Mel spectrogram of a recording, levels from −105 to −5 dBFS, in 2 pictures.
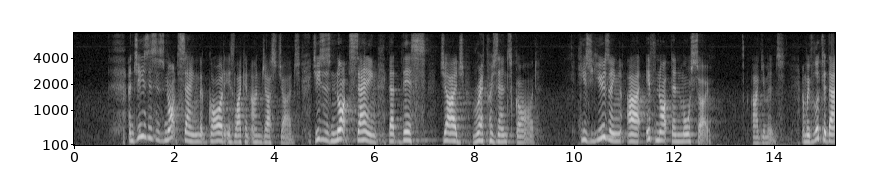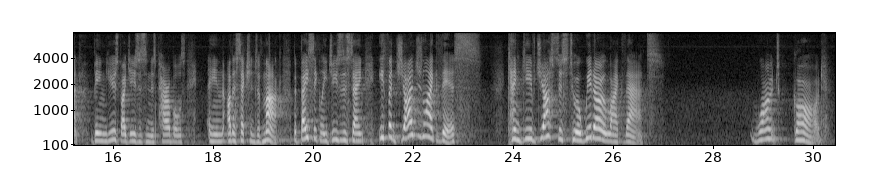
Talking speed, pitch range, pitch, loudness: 130 wpm, 175-225 Hz, 195 Hz, -32 LUFS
